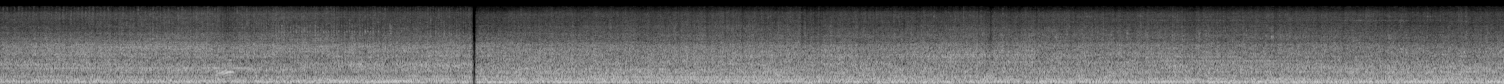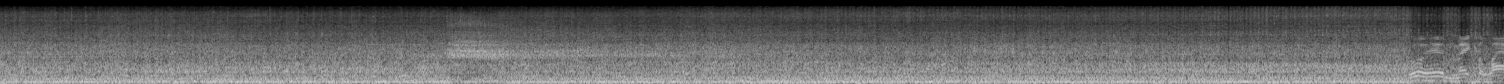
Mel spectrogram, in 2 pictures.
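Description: A vehicle engine running steadily at low speed, a constant low rumble throughout, with a short higher-pitched sound about two-thirds of the way through.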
